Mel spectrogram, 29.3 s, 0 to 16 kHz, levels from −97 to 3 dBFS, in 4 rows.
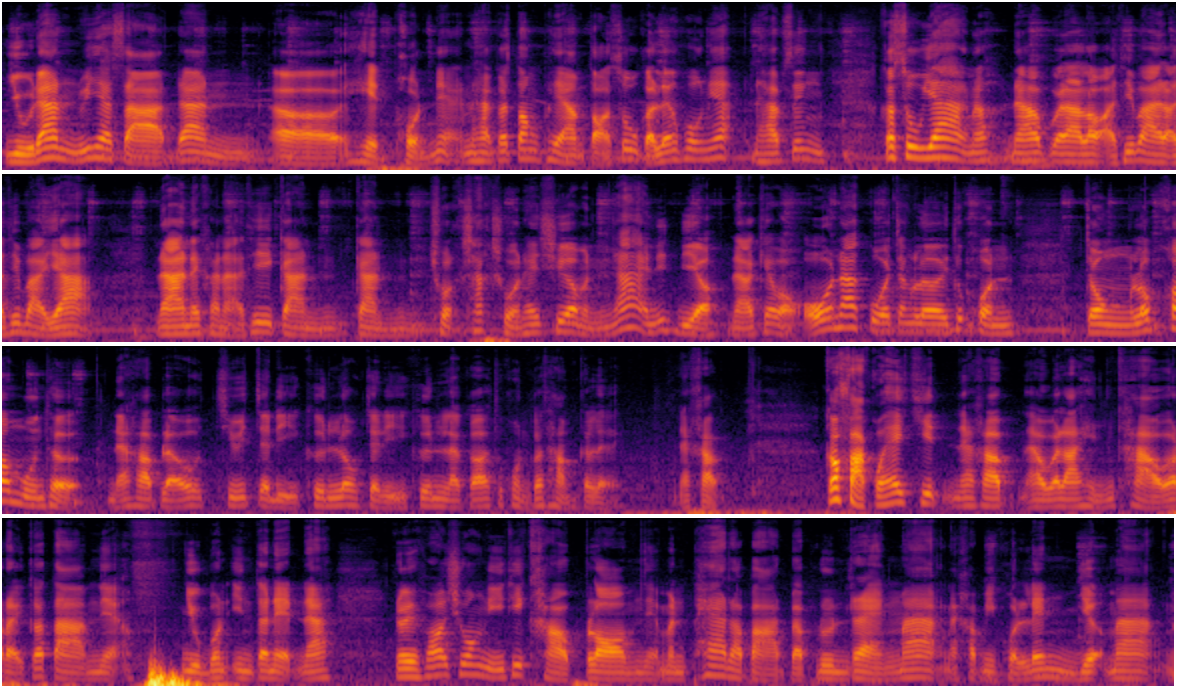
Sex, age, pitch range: male, 20-39, 115-155 Hz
